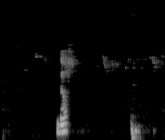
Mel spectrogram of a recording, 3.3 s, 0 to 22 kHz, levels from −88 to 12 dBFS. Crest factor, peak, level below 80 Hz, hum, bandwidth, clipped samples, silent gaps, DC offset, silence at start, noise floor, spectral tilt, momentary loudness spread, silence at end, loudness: 22 dB; -8 dBFS; -48 dBFS; none; 6.4 kHz; under 0.1%; none; under 0.1%; 0.7 s; -76 dBFS; -8 dB/octave; 15 LU; 0.55 s; -27 LUFS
